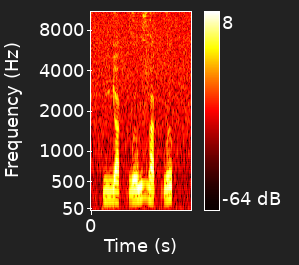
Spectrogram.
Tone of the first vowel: low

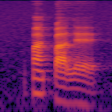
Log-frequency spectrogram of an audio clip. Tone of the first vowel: high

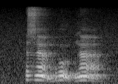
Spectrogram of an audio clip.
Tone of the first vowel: falling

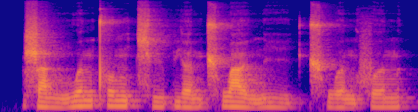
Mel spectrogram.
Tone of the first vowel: low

